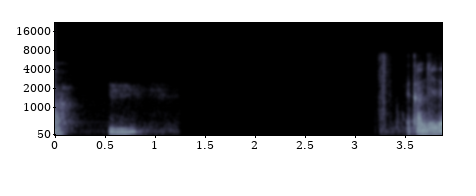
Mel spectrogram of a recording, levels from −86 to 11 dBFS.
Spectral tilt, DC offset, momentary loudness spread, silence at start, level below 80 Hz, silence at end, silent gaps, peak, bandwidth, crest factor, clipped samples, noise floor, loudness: -7 dB/octave; under 0.1%; 22 LU; 0 s; -56 dBFS; 0 s; 1.35-3.20 s; -10 dBFS; 7.6 kHz; 26 dB; under 0.1%; -66 dBFS; -35 LUFS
